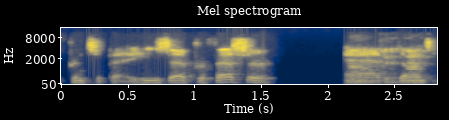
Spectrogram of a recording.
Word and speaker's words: Principe: People pronounce his name in various ways. Right. I think the dominant pronunciation is Principe.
